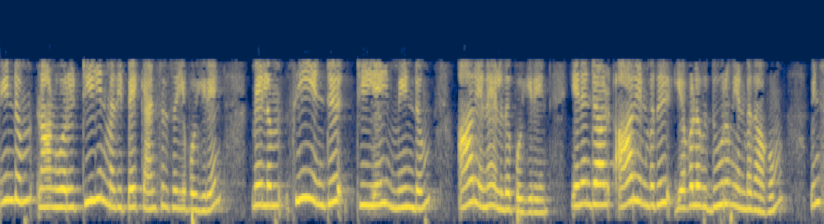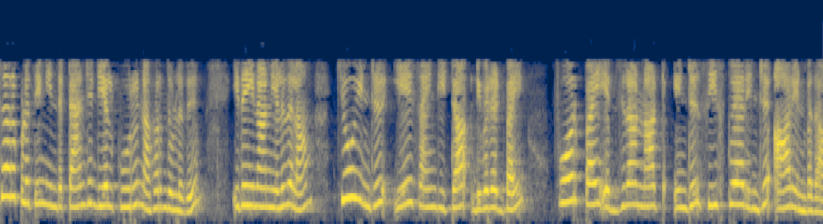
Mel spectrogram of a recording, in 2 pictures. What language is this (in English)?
Tamil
